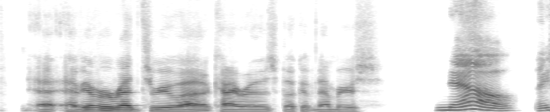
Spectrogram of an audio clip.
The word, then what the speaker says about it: Cheiro: It's Well, I pronounce it Cairo, but it could be Kiro, I guess. Cheiro. Cheiro. Yeah, Cairo.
